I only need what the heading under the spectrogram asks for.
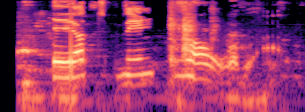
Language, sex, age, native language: Icelandic, female, 8, Icelandic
